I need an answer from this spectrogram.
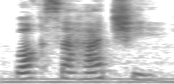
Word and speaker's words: Waxahachie: Ay, I pronounce it right. Oh my goodness. Waxahachie.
